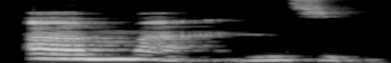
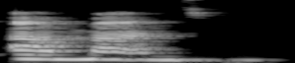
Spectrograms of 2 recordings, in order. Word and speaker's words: amanzi: If I didn't pull it, I would have said amanzi. Do you hear the difference? Amanzi. That's not what we want to say. We want to say amanzi. So we pull that syllable just a little bit.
